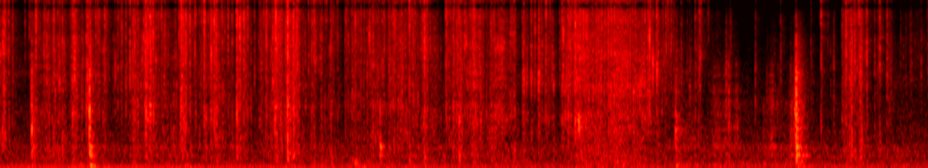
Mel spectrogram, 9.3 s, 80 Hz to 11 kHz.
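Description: Plastic packaging of a purple 50-hole thread organizer for embroidery floss being opened up close, a busy run of crinkling, rustling and crackling with small taps, and no one talking.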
